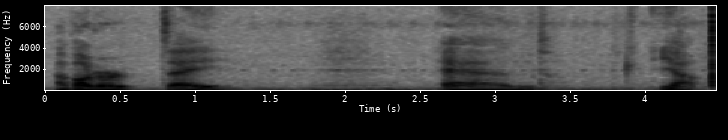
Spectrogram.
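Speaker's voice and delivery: soft, slow guiding voice; meditation voice. Acted. Vlogger to viewers, starting a meditation, soft and slow. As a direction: ease them into a calm body scan.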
